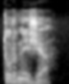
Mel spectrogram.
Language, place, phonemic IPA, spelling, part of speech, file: Occitan, Béarn, /tuɾneˈd͡ʒa/, tornejar, verb, LL-Q14185 (oci)-tornejar.wav
- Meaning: 1. to spin around 2. to wheel 3. to circle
